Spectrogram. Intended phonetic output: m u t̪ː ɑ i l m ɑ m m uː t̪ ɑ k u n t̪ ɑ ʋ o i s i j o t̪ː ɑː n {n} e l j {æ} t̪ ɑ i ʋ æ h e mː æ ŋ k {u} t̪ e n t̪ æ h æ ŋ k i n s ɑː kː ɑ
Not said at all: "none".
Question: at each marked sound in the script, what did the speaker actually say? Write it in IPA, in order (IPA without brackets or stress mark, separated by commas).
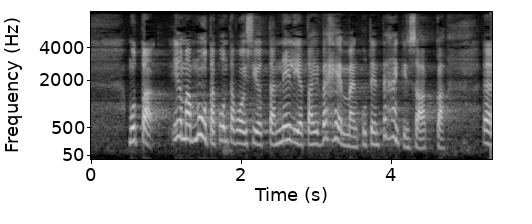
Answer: n, æ, u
